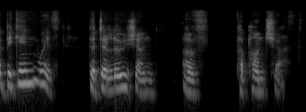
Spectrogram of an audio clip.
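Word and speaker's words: papañca: Papanca. There it is. The C is a ch, pronounced a ch in Pali.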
